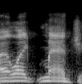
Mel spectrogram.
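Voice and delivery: put-on upstate New York accent. Describing a guy on the show, imitating an upstate New York accent. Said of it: "this guy clearly from upstate New York just being like".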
